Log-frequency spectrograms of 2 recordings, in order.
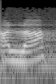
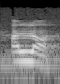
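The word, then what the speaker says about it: الله: एला ए एल ए वी मुस्लिम न we write in English Allah we write A एल एल एच but reference cough wrote A एल H they pronounce अला we pronounce अल्लाह वन आई वा इन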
